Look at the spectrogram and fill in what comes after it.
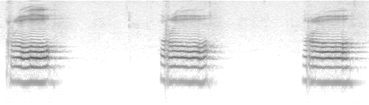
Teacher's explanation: را کی ادائیگی میں زبان کی نوک کی پشت کو اوپر والے دانتوں کے مسوڑوں سے لگا کر موٹی آواز میں پڑھیں.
